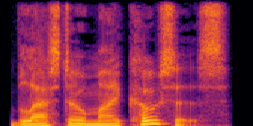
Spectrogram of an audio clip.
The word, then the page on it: blastomycosis: British English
